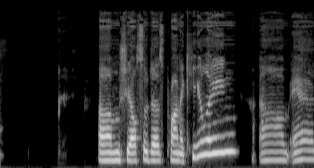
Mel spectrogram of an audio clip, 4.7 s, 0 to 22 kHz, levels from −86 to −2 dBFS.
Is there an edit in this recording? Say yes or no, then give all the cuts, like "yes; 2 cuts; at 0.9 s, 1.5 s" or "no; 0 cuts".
yes; 1 cut; at 1.3 s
